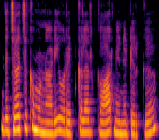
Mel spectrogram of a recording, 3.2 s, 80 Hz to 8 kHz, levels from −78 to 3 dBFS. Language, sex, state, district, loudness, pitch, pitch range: Tamil, female, Tamil Nadu, Nilgiris, -15 LUFS, 205 Hz, 185-230 Hz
